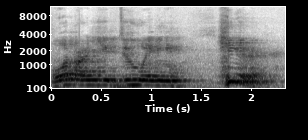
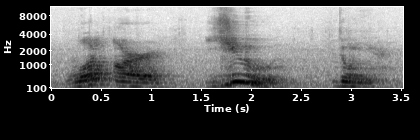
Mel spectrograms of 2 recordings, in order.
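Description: First: The stress is on the word here. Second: The stress is on the word you.

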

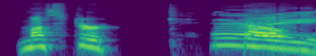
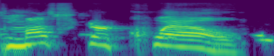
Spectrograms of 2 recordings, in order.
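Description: First: The 'qu' is sounded as a plain 'k'. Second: The 'qu' is sounded as 'kw'. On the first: "if you're French, it's probably Muster K" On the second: "It's Muster Quell"

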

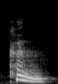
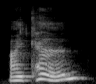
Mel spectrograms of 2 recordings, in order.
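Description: First: Can is said with a weak, reduced vowel. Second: Can is said with a full, clear vowel. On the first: "becomes more like can" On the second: "I can becomes"

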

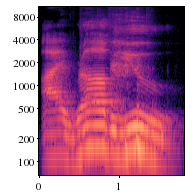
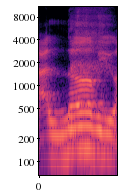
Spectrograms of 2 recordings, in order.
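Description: First: The word love starts with an R-like sound. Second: The word love starts with a clear L sound. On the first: It sounds like saying I rub you. The speaker calls it wrong. "L은 전부 다 R 발음하버리지 왜?" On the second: It means I love you. The speaker calls it right. "I love you 해야 될 거야"

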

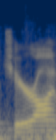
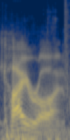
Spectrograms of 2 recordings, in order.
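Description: First: The name starts with a 'ch' sound. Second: The name starts with a 'k' sound. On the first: "I'm on a chair, chair on, but that that doesn't sound right" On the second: "So I want to say Chiron, but it's a C H, not a K"

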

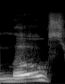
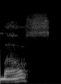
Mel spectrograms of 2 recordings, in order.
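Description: First: The vowel is broad and open. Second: The vowel is narrow and not broadened. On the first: The speaker uses a regional way of speaking. The speaker calls it wrong. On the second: The speaker uses the standard way of speaking. The speaker calls it right.

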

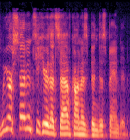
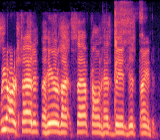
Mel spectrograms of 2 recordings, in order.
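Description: First: It is read in a plain, neutral accent. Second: It is read in a put-on southern accent.

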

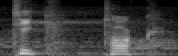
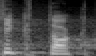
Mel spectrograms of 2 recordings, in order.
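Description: First: The tick-tock is said at a moderate pace. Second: The tick-tock is said at a fast pace.

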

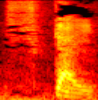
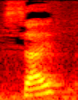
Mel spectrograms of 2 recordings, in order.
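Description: First: The word begins with an sk sound. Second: The word begins with a plain s sound. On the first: The speaker calls it wrong. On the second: The speaker calls it right.

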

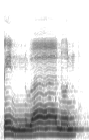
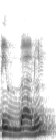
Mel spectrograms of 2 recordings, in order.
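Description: First: The n is pronounced clearly before the w. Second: The n merges into the following w sound. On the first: The speaker calls it right. "Buradaki nunu sükunluğuyla okuyoruz" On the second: The speaker calls it wrong. "givvanun şeklinde idgam yaparak okumuyoruz"

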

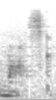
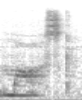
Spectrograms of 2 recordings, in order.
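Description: First: The word is said in a plain accent. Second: The word is said in a posh accent. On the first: "but it's a mask" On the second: "I tried to say that in a posh accent, I'm like mask"

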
